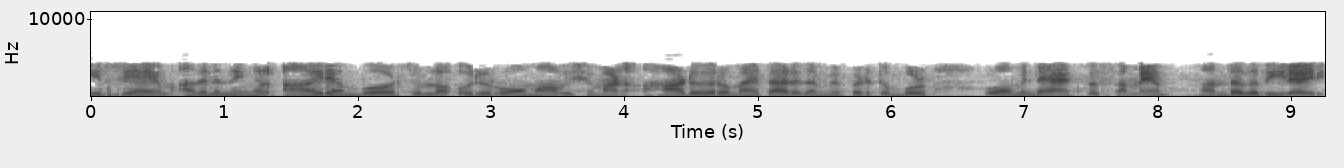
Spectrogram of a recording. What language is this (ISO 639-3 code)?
mal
